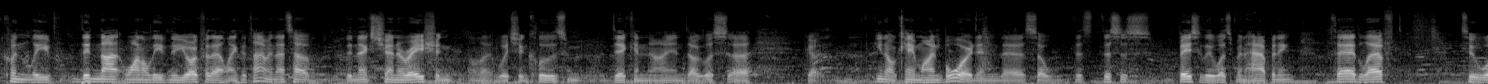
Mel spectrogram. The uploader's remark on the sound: A collection of short interviews recorded at the 2009 Tanglewood Jazz Festival in Lenox, MA.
